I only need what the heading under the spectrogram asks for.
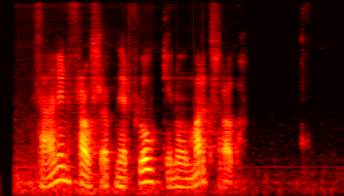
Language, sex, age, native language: Icelandic, male, 20-29, Icelandic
